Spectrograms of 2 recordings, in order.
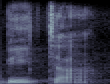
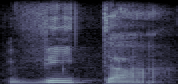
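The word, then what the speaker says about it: βήτα: have heard it like beta or beta replace the letter B with v and try to say Vita Vita next is GMA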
